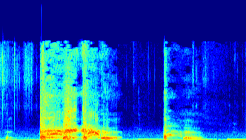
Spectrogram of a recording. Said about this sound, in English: I'm sorry guys for coughing. I know the mic is like, this mic is like right next to my my mouth. Oh, but you know why I'm coughing? Because I'm walking, I'm pacing.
